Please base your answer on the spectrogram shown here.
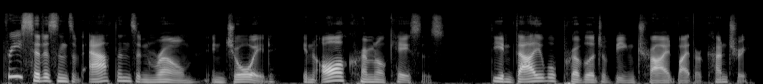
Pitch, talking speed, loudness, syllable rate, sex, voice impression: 115 Hz, 165 wpm, -23 LUFS, 5.2 syllables/s, male, masculine, adult-like, fluent, cool, slightly refreshing, sincere, slightly sweet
